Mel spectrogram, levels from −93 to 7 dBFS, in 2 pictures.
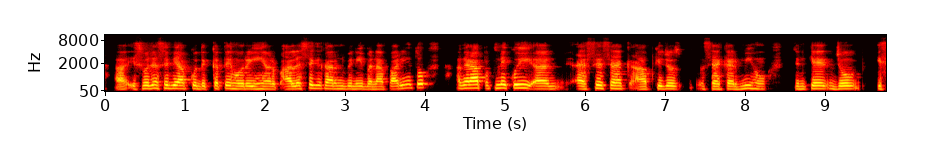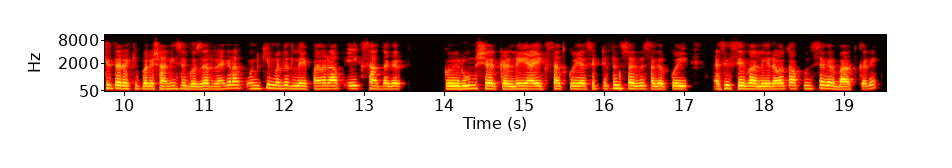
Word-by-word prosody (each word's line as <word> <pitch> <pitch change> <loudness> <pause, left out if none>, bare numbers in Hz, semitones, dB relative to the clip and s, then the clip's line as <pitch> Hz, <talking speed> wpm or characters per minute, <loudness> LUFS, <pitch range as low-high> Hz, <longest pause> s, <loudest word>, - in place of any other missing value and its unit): अ, - - 0
इस 360 - -8
वजह 185 +2 +1
से 195 +1 -1
भी 185 - +3
आपको 175 0 +1
दिक्कतें 170 +2 -2
हो 160 -1 +1
रही 160 -1 0
हैं 155 - -2
और 150 -1 -3
आलस्य 165 +5 +1
के 185 - -3
कारण 165 -2 -1
भी 160 - -3
नहीं 155 0 -4
बना 150 0 -2
पा 155 - +2
रही 185 +5 -2
है, 210 - -4
तो 450 - +1 0.4
अगर 195 +1 +3
आप 205 0 +7
अपने 200 +3 +1
कोई 210 0 +6
अ, 160 0 +3 0.4
ऐसे 185 +5 +1
सहक 170 -2 -1
आपके 150 +2 -2
जो 165 0 +1
सहकर्मी 155 +2 -4
हो 155 -3 -6 0.3
जिनके 170 +2 0 0.2
जो 165 - +5 0.4
इसी 200 +5 0
तरह 185 -2 +4
की 170 +2 -9
परेशानी 160 0 +1
से 170 0 -4
गुज़र 155 +1 +1
रहे 155 +1 -3
हैं, - - -5
अगर 195 0 +2
आप 195 0 -8
उनकी 175 +4 -3
मदद 185 -2 -2
ले 165 -1 +1
पाएँ 165 0 0
और 170 - -1
आप 170 0 +2
एक 175 0 -3
साथ 165 -2 -2
अगर 165 0 0 0.5
कोई 165 -1 +5
रूम 170 +4 +3
शेयर 170 -3 +2
कर 155 -1 +3
ले 160 +2 +2
या 165 -1 +4
एक 160 -1 +2
साथ 165 -2 -1
कोई 165 -1 +1
ऐसी 160 +1 0
टिफ़िन 175 +3 -3
सर्विस 170 -1 0
अगर 160 0 +2
कोई 160 +1 0 0.4
ऐसी 185 +5 0
सेवा 170 -1 +4
ले 160 0 +3
रहा 155 0 +3
हो, 170 - +2
तो 175 +1 -1
आप 175 0 -2
उनसे 175 +2 -4
अगर 180 -2 +2
बात 145 -1 +2
करें, 170 +6 -3
165 Hz, 240 wpm, -23 LUFS, 160-180 Hz, 0.5 s, आप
